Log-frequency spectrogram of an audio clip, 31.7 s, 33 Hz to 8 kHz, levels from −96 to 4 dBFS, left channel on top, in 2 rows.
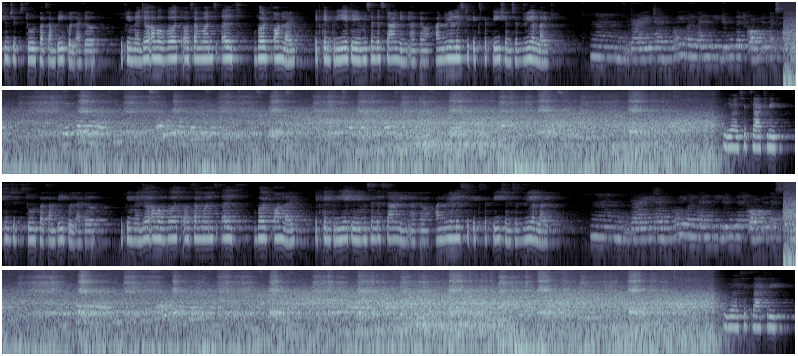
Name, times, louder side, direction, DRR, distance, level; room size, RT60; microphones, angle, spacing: voice 1, 0.0-1.9 2.5-4.7 5.0-5.9 6.3-9.5 9.8-10.9 30.3-31.4, left 5 dB, 80° left, 9 dB, 0.6 m, -32 dB
voice 2, 11.8-16.1 17.0-21.7 22.3-27.7, left 1 dB, 50° left, -3 dB, 4.2 m, -35 dB
sound 1, 15.6-30.1, right 2 dB, 30° right, 1.2 m, -27 dB
15.5 x 13.5 x 4.4 m, 1.3 s
head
